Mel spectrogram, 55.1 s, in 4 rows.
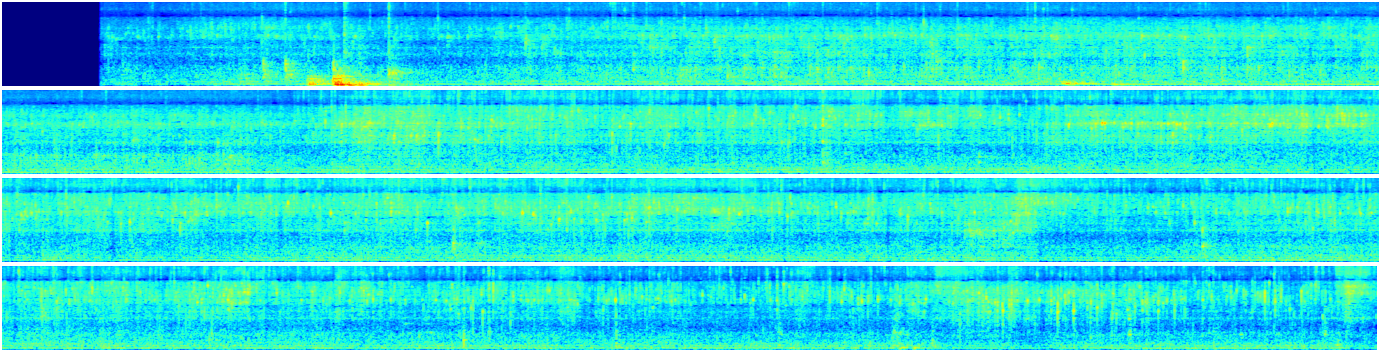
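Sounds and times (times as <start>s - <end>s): eggplant sizzling in hot oil: 1.0s - 55.0s
thump: 3.0s - 4.1s.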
